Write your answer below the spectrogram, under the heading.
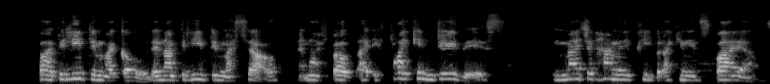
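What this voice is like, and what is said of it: Emotional voice. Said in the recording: “I'm getting emotional.”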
